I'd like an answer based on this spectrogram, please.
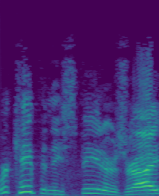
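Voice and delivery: shouting loudly. Yelling to the group while heading back, in character: loud yell. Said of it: "I want to loudly yell about".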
